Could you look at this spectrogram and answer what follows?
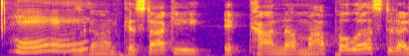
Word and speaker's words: Economopoulos: Costaki Economopoulos, did I say it right?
